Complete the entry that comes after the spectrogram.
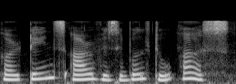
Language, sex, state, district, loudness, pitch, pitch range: English, female, Assam, Kamrup Metropolitan, -14 LUFS, 230 Hz, 220-250 Hz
